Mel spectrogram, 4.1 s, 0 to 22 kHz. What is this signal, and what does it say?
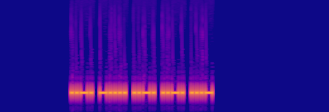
Morse code, heard as a keyed tone, about 40 wpm, 700 Hz. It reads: F6FFV
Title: DXCC-100 Call Signs - 5 Characters - Repeated 2x - 40wpm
